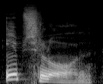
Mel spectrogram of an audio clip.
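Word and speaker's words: Ypsilon: 네, 여러분 이번에 배우실 발음은 입실론입니다. 입실론.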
